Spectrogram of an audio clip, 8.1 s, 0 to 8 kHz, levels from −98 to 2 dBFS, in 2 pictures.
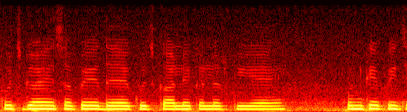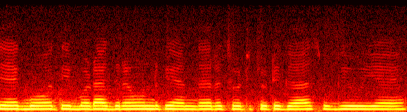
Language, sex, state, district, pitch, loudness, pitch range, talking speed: Hindi, female, Rajasthan, Barmer, 225 Hz, -14 LUFS, 220-230 Hz, 175 wpm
